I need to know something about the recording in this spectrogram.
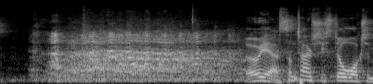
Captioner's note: audience laughs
